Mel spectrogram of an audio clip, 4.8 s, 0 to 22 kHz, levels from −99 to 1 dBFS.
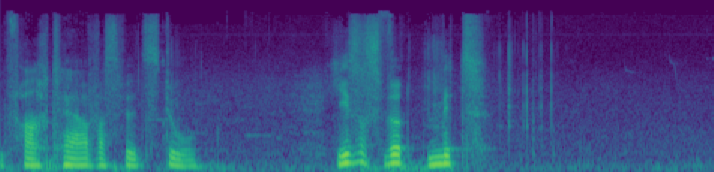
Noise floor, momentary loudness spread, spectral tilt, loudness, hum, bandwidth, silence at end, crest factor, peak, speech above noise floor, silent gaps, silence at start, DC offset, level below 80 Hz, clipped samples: -60 dBFS; 16 LU; -6.5 dB/octave; -30 LUFS; none; 17 kHz; 1.35 s; 20 dB; -12 dBFS; 31 dB; none; 0 s; under 0.1%; -54 dBFS; under 0.1%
